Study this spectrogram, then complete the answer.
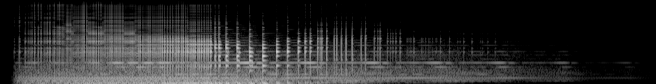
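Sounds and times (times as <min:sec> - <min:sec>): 
dark drones: 0:00.2 - 0:05.8
scraping a marble pot: 0:00.4 - 0:04.6.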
